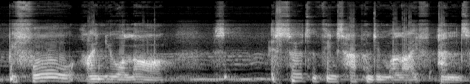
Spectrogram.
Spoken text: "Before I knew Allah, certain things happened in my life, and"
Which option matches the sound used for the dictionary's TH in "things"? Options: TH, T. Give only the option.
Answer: TH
